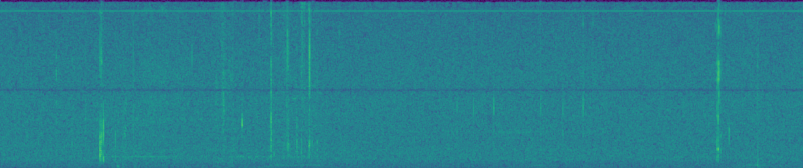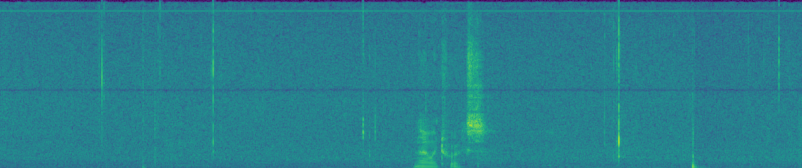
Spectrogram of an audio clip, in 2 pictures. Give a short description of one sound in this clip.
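A small glass bottle clicks softly as it is handled.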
